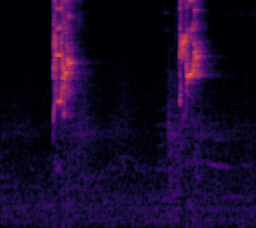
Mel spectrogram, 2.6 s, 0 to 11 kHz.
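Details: Raspy ngekek from a female lovebird, recorded to provoke other lovebirds: two short, noisy, high shrieks about 1.3 seconds apart.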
